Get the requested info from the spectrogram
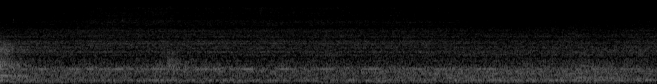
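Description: Electric potter's wheel running with a steady, even hum while wet clay is centred on the spinning wheel head.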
